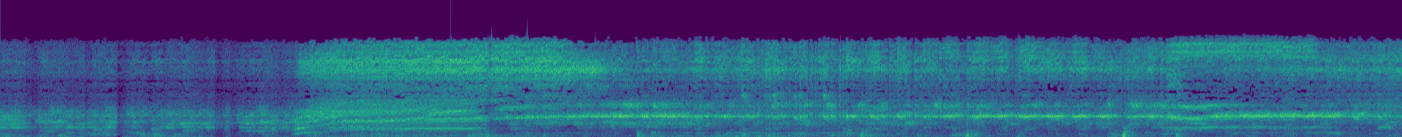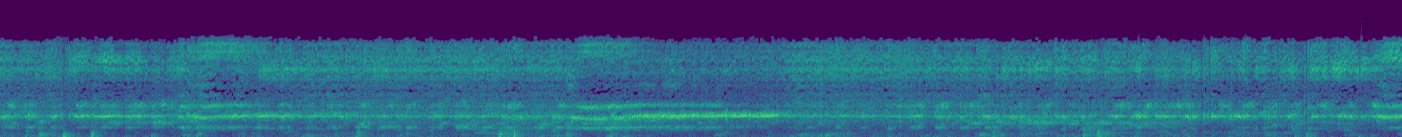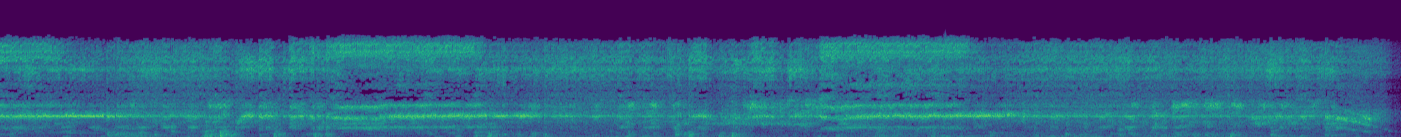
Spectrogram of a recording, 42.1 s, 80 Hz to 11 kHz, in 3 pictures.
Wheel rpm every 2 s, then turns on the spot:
70, 90, 200, 230, 240, 230, 230, 230, 230, 230, 230, 230, 230, 230, 230, 230, 230, 230, 230, 230, 190.
none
